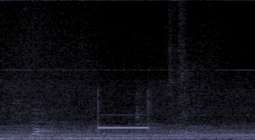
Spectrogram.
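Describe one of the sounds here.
A lift chime dings.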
